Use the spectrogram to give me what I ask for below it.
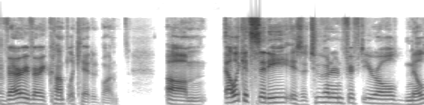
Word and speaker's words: Ellicott: You know people it's people say elicate rhymes with delicate.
